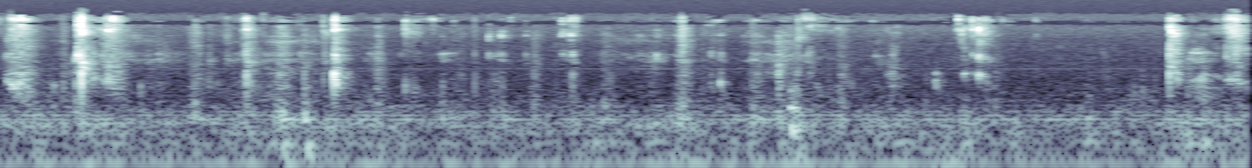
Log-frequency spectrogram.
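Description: Faint close-up chewing of a mouthful of battered fried chicken, with scattered soft clicks and crunches of the mouth working.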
